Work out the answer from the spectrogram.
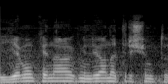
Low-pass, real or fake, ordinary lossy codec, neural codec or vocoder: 10.8 kHz; real; MP3, 48 kbps; none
